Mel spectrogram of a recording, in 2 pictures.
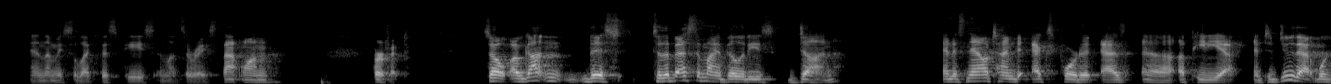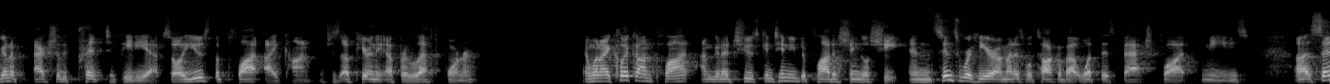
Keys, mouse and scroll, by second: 1.6 click, 2.1-3.5 typing, 13.6 F15, 18.5 click.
